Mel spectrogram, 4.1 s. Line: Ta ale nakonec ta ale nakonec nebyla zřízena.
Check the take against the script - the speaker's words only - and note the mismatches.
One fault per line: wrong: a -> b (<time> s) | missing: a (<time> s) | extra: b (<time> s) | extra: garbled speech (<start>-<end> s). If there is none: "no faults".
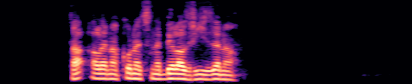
missing: ta ale nakonec (1.5 s)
